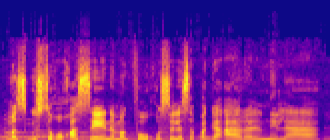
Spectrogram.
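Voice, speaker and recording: A woman's voice: lowish voice, fairly quick, natural voice. Woman acting weary young breadwinner over music. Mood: weary, resigned. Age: 30s. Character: overworked, self-sacrificing breadwinner daughter, thirty-three, patient but weary. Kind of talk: Filipino audio drama dialogue. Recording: music under the voice.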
